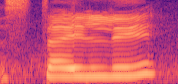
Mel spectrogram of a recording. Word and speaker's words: Staehlé: Et donc monsieur Pierre Staëlé. J'ai bien prononcé.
